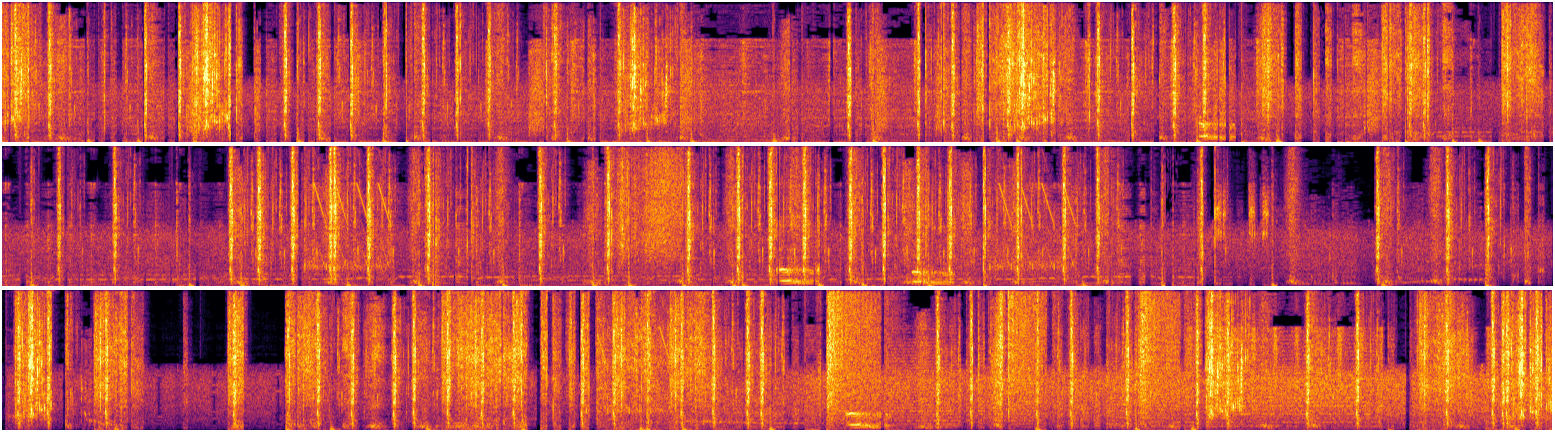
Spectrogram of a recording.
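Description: Video game music plays with a thumping beat.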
